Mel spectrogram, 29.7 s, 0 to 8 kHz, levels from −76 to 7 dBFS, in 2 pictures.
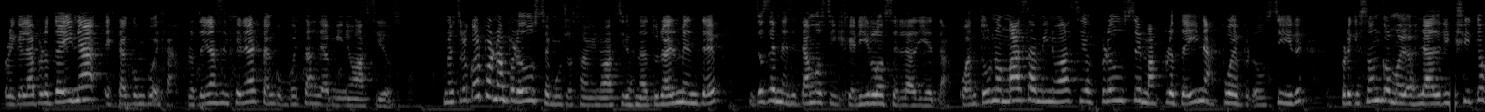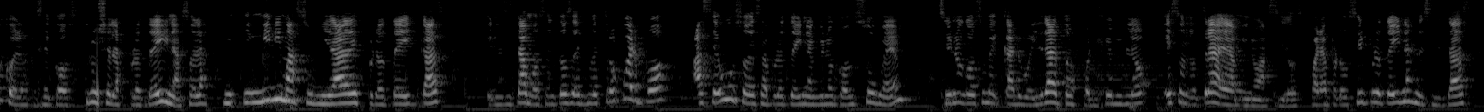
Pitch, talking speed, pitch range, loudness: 240 Hz, 160 wpm, 215-270 Hz, -38 LUFS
